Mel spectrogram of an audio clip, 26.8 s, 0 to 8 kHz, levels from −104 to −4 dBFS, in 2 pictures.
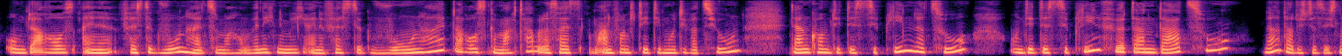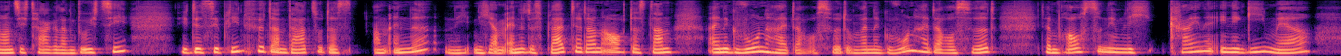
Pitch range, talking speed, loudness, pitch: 180-220 Hz, 180 wpm, -20 LUFS, 190 Hz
